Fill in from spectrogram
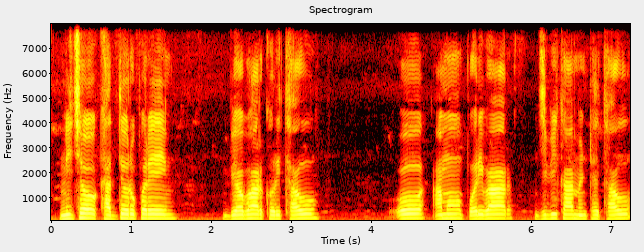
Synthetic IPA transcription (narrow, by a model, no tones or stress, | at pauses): nid͡ʒɔkʰad̪jɔɾupɔɾe | bjɔbɔɦaɾkɔɾit̪ʰaw | oa̰mɔpɔɾibʱaɾ | d͡ʒibikamiɳʈʰajt̪ʰaw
